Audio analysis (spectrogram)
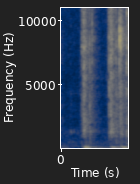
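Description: Keys typing on a computer keyboard while entering code, two short bursts of clicks close to the microphone, quiet otherwise.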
